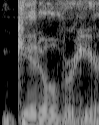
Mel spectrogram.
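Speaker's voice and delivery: very deep, low, deep-throated call. Echoing a woman calling another girl over, Mortal Kombat 'Get over here' voice. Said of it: "That is as deep as her voice".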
